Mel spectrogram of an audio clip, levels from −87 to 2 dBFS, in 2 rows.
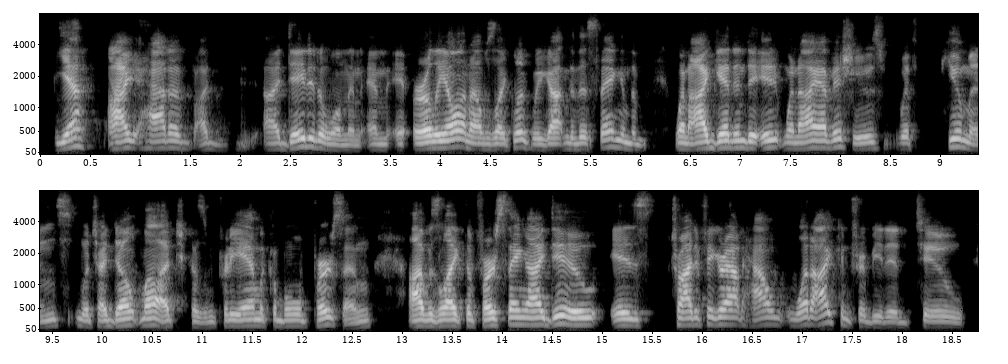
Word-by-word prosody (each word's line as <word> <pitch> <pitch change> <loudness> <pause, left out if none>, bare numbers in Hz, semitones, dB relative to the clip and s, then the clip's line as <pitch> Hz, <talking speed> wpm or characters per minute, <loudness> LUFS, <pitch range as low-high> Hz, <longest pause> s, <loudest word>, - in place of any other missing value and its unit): Yeah, 180 -7 +3 0.2
I 130 +4 +5
had 140 +2 0
a 140 -3 -4
I - - -7
d 120 - -16 0.5
I 120 +1 -4
dated 155 +7 +1
a - - +2
woman 105 -3 -6
and 115 0 -7
e - - -3
early 135 +4 +6
on 160 0 +4
I 120 - +2
was 115 -1 -6
like, 120 +3 -2
"Look, 155 -3 -1
we 115 -1 -5
got 115 +2 +2
into 120 -1 -8
this 120 0 -6
thing 155 0 -2
and 130 - -5
them, 110 -3 -11 0.3
when 125 -2 0
I 130 +3 +6
get 145 +2 +3
into 145 -1 +1
it, 150 +3 0
when 130 0 -3
I 135 +3 +3
have 145 0 +2
issues 130 -5 -4
with 125 0 -8 0.3
humans, 130 -7 -3
which 120 -3 -7
I 115 - +2
don't 130 +4 +2
much 140 +1 +2
'cause 110 -3 -8
I'm 105 - -12
a - - -13
pretty 120 +3 -2
amicable 125 -1 -2
person," 130 -6 -2 0.4
I - - +7
was, 125 -1 -3
like, 130 0 +4
"The 130 - -3
first 135 +2 +3
thing 150 -1 +2
I 145 0 +6
do 145 -2 +2
is 135 0 -2 0.2
try 145 -1 +4
to 145 - -5
figure 155 -1 0
out 150 -1 +3
how 150 +1 -3
what 135 +4 -3
I 195 - +2
contributed 105 - -8 0.2
to 105 -4 -6
130 Hz, 205 wpm, -23 LUFS, 120-145 Hz, 0.5 s, I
